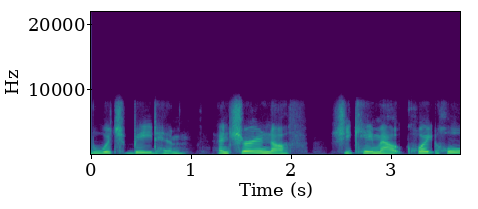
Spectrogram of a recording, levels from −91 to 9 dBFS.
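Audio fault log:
throughout: clock drift between sender and receiver. The sending clock runs roughly 4 percent slow against the receiver, so the jitter buffer keeps draining and must be refilled by stretching the audio. The speech drifts slightly slow and the tempo is a little unsteady. On a waveform, syllable spacing lengthens irregularly. On a spectrogram, which tops out near 8 kHz as fits an Opus call path, pitch harmonics stay level while timing stretches unevenly.
0.01–3.70 s: repeated timing corrections. Across the whole stretch the receiver keeps inserting short repeated or stretched pieces, running at 97 percent speed and adding something like 150 ms in total. Each correction goes the same way, lengthening, at uneven spacing, heard as faint hiccups or a hesitant rhythm. A waveform shows small duplicated cycles spliced into voiced segments. A spectrogram shows brief smeared or doubled frames where harmonic patterns briefly repeat.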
